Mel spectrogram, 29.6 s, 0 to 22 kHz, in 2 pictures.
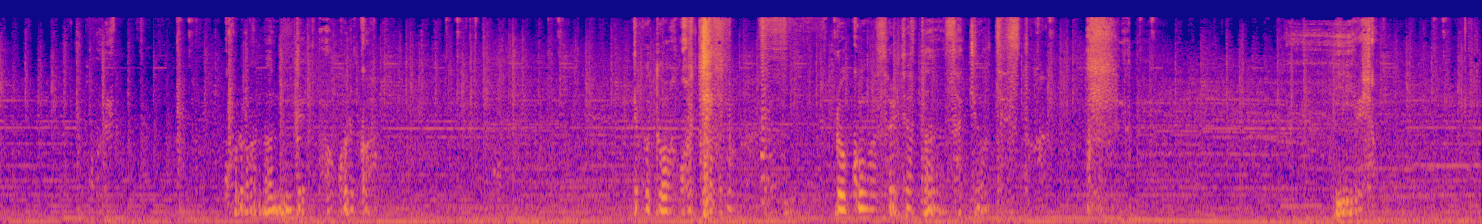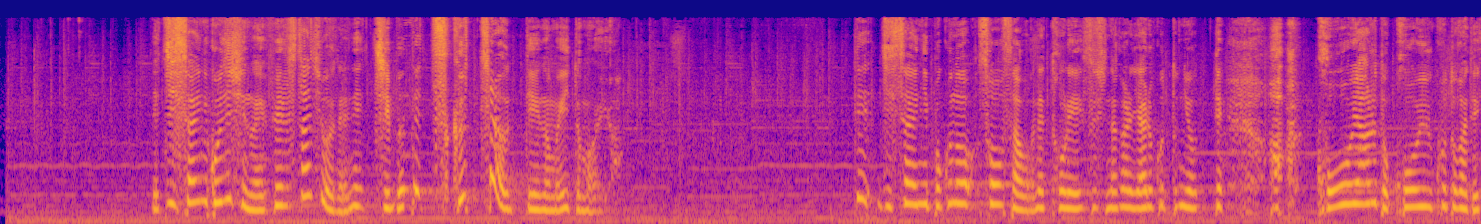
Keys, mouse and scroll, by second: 1.7 click, 3.4 right click, 4.4 click, 5.4 click, 6.7 click, 8.1 click, 9.0 right click, 10.3 click, 11.3 click, 13.5 click, 14.3 click, 15.4 click.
